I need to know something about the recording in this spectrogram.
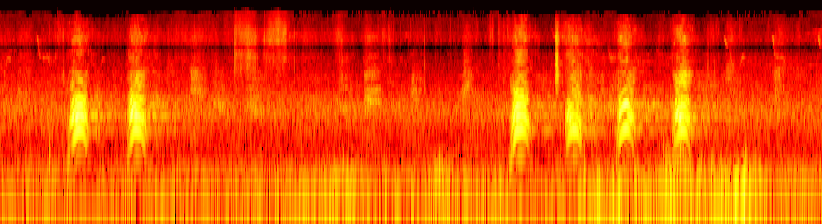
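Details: Lucy, a German Shepherd enjoying her boomer ball, barks in bursts: two quick barks half a second apart, a pause, then four rapid barks in close succession, with soft rustling between.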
